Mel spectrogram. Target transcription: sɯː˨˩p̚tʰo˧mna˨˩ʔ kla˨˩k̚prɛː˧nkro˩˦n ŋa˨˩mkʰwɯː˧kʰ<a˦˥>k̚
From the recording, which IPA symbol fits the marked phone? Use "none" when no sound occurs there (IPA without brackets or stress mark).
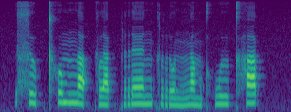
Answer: a˥˩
